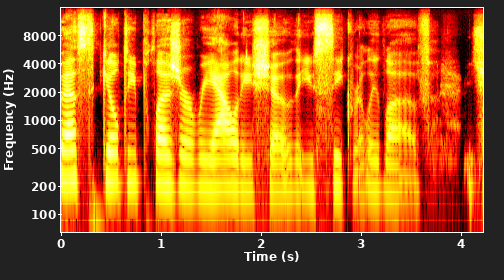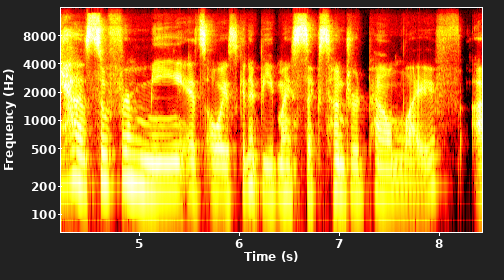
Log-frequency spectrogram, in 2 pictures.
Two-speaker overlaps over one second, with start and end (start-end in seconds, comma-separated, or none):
none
